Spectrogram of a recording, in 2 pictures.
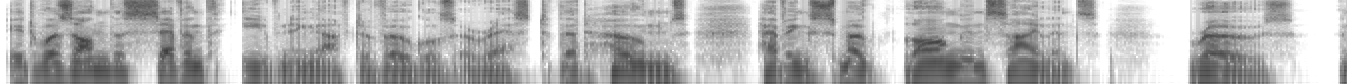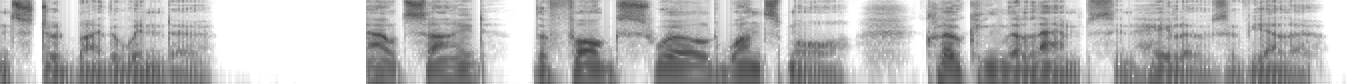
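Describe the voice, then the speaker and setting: A man narrating a scripted first-person mystery story in a measured, formal, literary manner. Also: a bass voice, big pitch swings, no room sound, studio quality. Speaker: audiobook narrator.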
